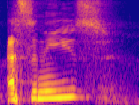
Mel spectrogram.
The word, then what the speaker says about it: Essenes: That bottom left-hand corner, that's pronounced Essenes.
